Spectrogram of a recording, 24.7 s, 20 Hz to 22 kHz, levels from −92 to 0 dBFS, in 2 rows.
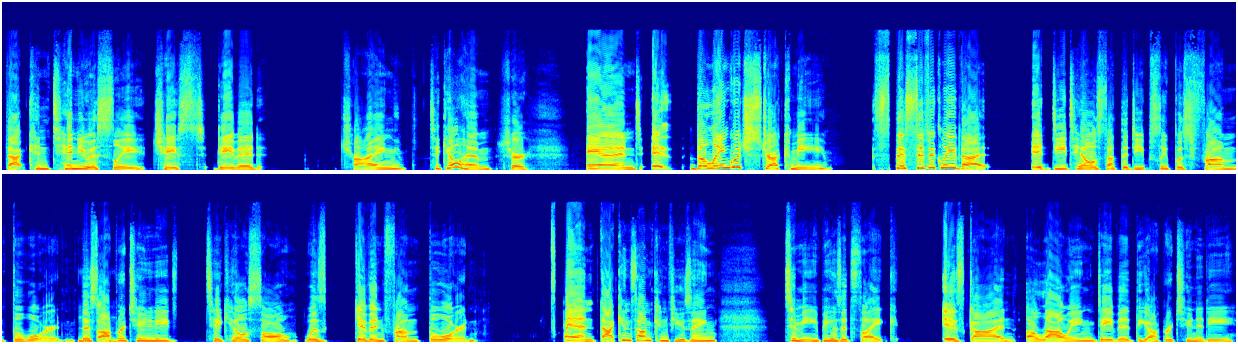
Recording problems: distortion; slight; 10 dB below the speech

